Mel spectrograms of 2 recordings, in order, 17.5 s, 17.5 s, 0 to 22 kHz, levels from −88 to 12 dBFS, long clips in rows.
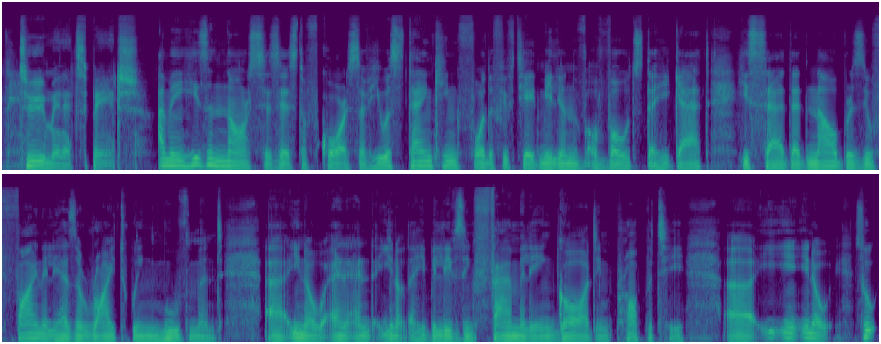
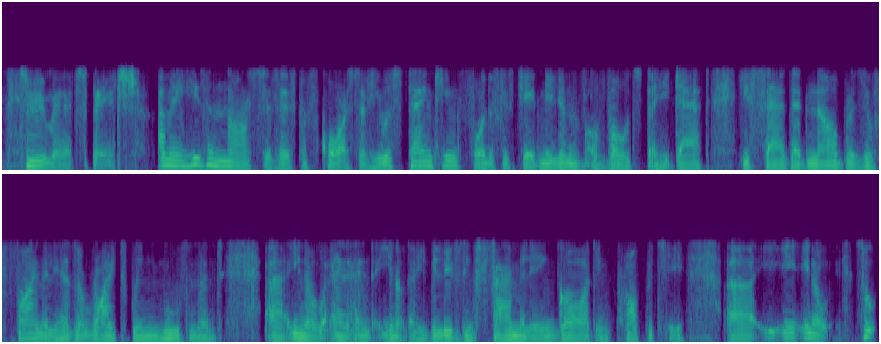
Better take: first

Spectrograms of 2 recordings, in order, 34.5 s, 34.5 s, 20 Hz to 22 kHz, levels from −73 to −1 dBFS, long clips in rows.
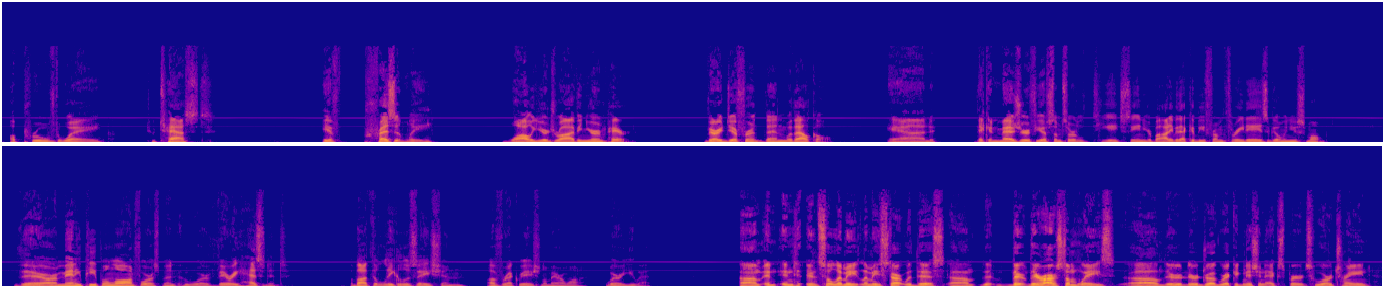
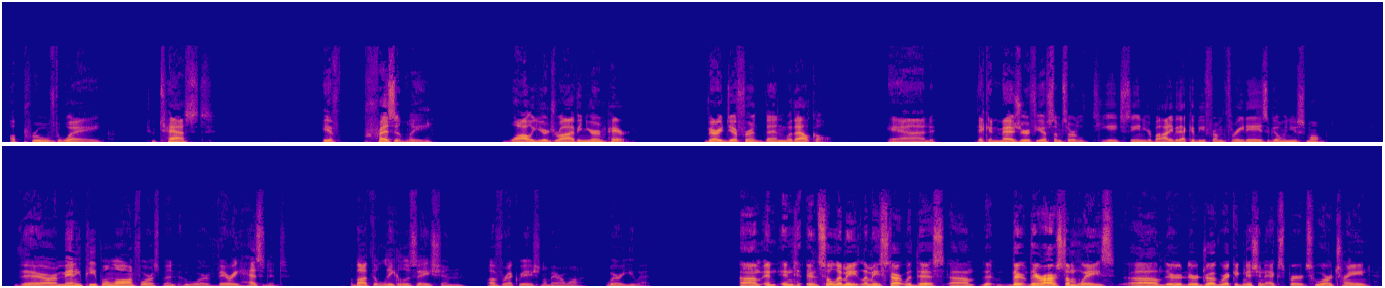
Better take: second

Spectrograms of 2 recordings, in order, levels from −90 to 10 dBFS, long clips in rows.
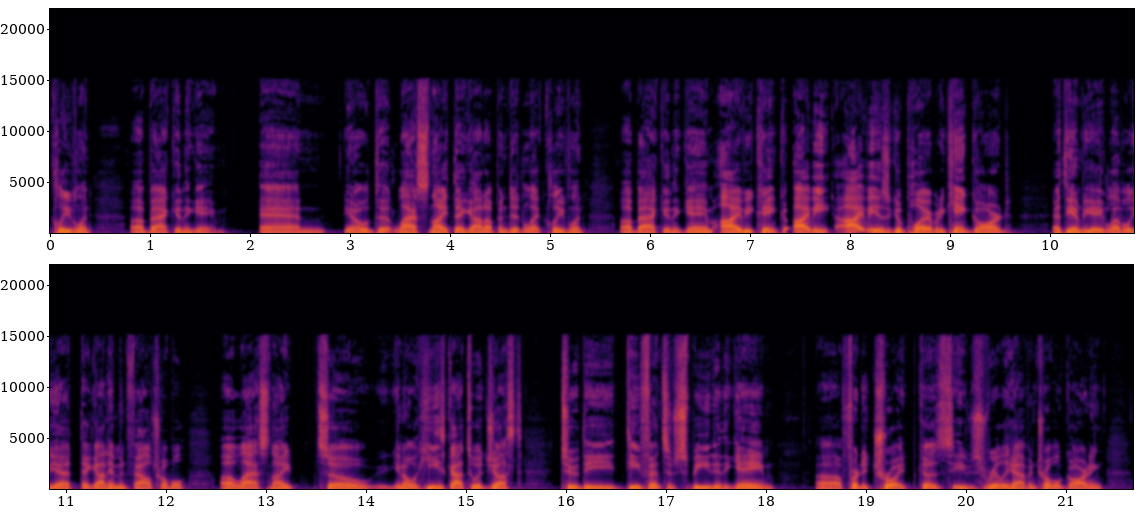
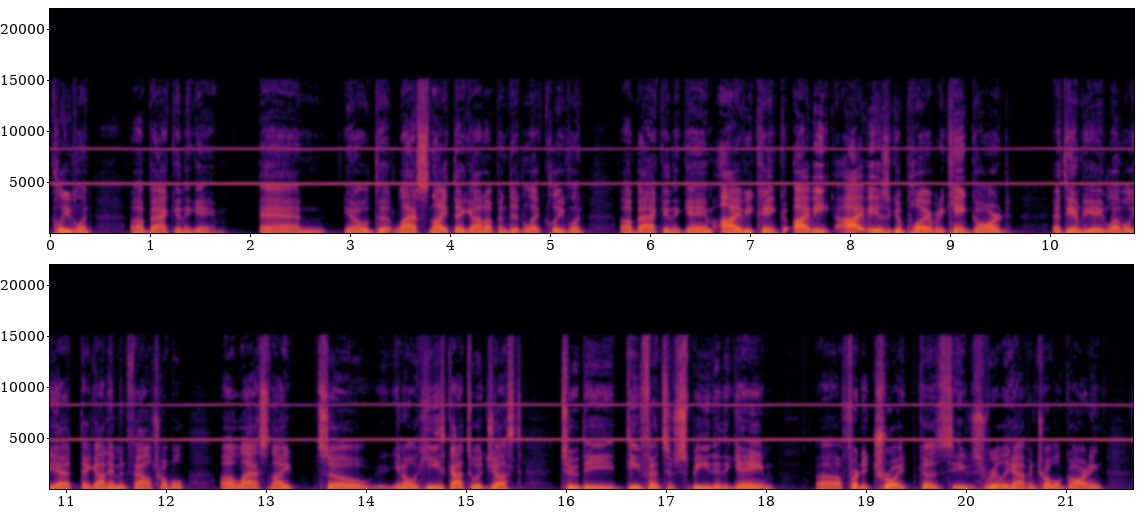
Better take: first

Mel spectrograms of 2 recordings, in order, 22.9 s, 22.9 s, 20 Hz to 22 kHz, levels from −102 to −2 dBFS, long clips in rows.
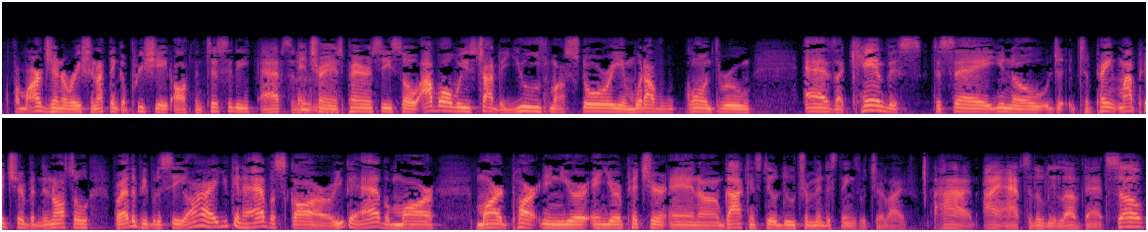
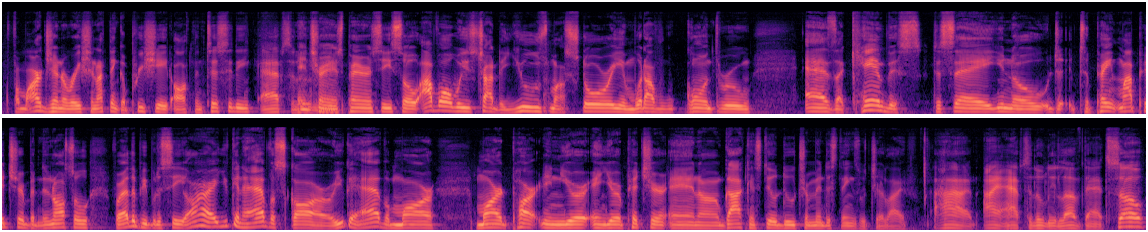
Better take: second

